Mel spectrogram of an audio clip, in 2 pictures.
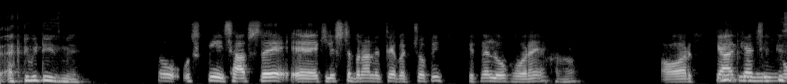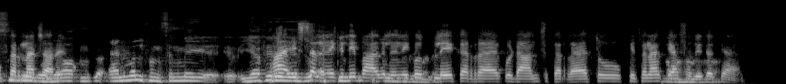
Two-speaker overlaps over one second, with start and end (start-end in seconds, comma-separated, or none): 7.2-8.6, 10.6-12.3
